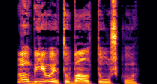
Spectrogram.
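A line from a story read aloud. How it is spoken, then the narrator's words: Mock growl. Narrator (Russian): притворно зарычал Ральф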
